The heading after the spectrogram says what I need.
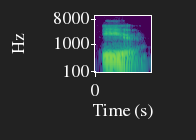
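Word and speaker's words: עיר: which has no pronunciation it consists of the vowel i sound e like in machine and it ends with a consonant rish pronounced ear so you have consonant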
